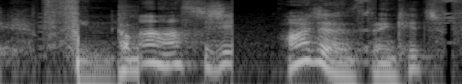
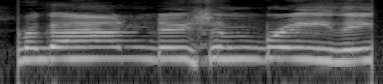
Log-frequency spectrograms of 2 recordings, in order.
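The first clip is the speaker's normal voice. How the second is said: much higher, odd-toned voice; high silly voice; 12 semitones higher than usual. Acted. Announcing a breathing break in a much higher voice. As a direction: say it like a squeaky cartoon. Example of things we do.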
